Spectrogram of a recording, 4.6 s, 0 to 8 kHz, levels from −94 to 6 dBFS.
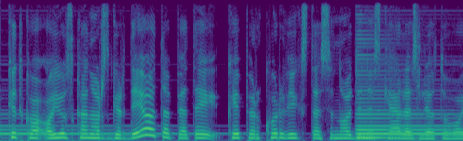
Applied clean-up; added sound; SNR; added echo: none; Acoustic guitar; 5 dB; none.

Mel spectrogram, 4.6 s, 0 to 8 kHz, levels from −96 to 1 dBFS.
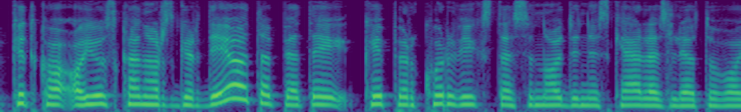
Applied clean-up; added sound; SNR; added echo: none; none; none; none.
